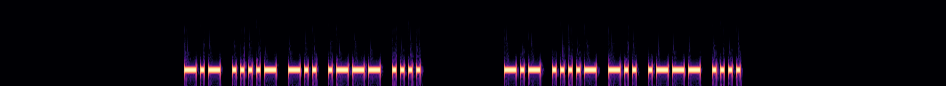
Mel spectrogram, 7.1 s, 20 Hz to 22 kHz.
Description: Morse code, heard as a keyed tone, about 40 wpm, 700 Hz. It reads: K4DJH K4DJH
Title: USA Call Signs - 5 Characters - Repeated 2x - 40wpm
